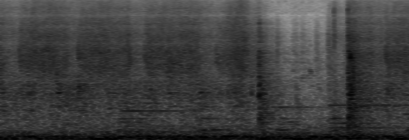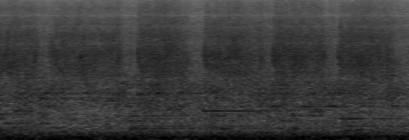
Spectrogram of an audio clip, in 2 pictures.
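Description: A Graber dual-layer zebra roller shade being raised all the way by hand, its operating cord pulled hand over hand, giving a steady hissing rattle that swells and dips with each pull. There is a short pause about three seconds in, ending in a click.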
